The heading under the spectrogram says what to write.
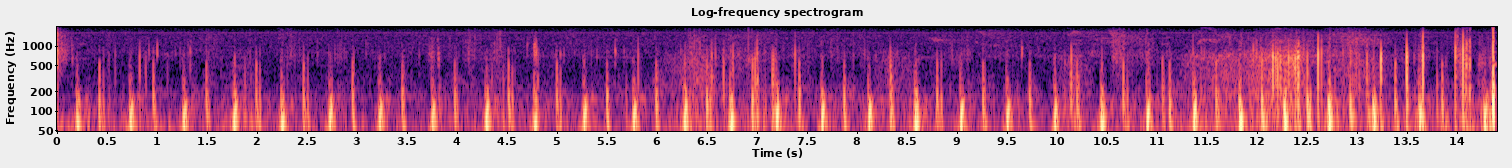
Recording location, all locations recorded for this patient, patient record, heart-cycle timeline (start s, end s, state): tricuspid valve (TV)
aortic valve (AV)+pulmonary valve (PV)+tricuspid valve (TV)+mitral valve (MV)
#Age: Child
#Sex: Male
#Height: 99.0 cm
#Weight: 15.1 kg
#Pregnancy status: False
#Murmur: Absent
#Murmur locations: nan
#Most audible location: nan
#Systolic murmur timing: nan
#Systolic murmur shape: nan
#Systolic murmur grading: nan
#Systolic murmur pitch: nan
#Systolic murmur quality: nan
#Diastolic murmur timing: nan
#Diastolic murmur shape: nan
#Diastolic murmur grading: nan
#Diastolic murmur pitch: nan
#Diastolic murmur quality: nan
#Outcome: Normal
#Campaign: 2015 screening campaign
0.00	2.66	unannotated
2.66	2.82	S1
2.82	2.92	systole
2.92	3.02	S2
3.02	3.18	diastole
3.18	3.30	S1
3.30	3.42	systole
3.42	3.51	S2
3.51	3.69	diastole
3.69	3.84	S1
3.84	3.94	systole
3.94	4.03	S2
4.03	4.23	diastole
4.23	4.37	S1
4.37	4.49	systole
4.49	4.60	S2
4.60	4.73	diastole
4.73	4.84	S1
4.84	4.97	systole
4.97	5.08	S2
5.08	5.23	diastole
5.23	5.35	S1
5.35	5.46	systole
5.46	5.59	S2
5.59	5.72	diastole
5.72	5.85	S1
5.85	5.96	systole
5.96	6.04	S2
6.04	6.23	diastole
6.23	6.37	S1
6.37	6.47	systole
6.47	6.58	S2
6.58	6.70	diastole
6.70	6.82	S1
6.82	6.93	systole
6.93	7.01	S2
7.01	7.14	diastole
7.14	7.27	S1
7.27	7.38	systole
7.38	7.50	S2
7.50	7.60	diastole
7.60	7.74	S1
7.74	7.85	systole
7.85	7.93	S2
7.93	8.07	diastole
8.07	8.20	S1
8.20	8.31	systole
8.31	8.40	S2
8.40	8.54	diastole
8.54	8.66	S1
8.66	14.40	unannotated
